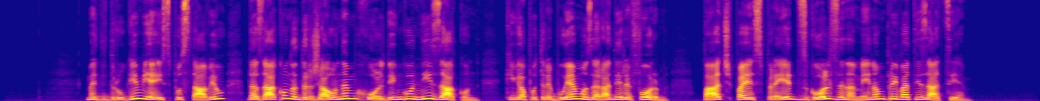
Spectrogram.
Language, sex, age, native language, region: Slovenian, female, 18-29, Slovenian, Central Slovenia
